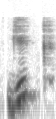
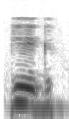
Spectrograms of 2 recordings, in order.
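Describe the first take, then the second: First: The final consonant is voiceless. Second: The final consonant is voiced.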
